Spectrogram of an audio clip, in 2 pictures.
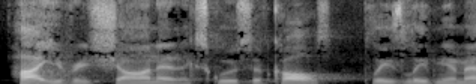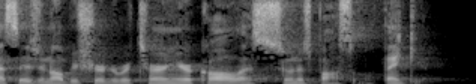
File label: ivr greeting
